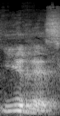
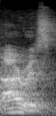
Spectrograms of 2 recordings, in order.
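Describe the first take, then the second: First: The name is pronounced the German way. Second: The name is pronounced the English way. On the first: The speaker calls it right. "Iris we say in German" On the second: The speaker calls it wrong. "not Iris"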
